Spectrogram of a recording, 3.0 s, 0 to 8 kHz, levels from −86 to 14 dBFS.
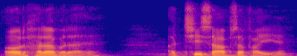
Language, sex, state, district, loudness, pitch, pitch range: Hindi, male, Bihar, Patna, -15 LUFS, 120 Hz, 110-140 Hz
